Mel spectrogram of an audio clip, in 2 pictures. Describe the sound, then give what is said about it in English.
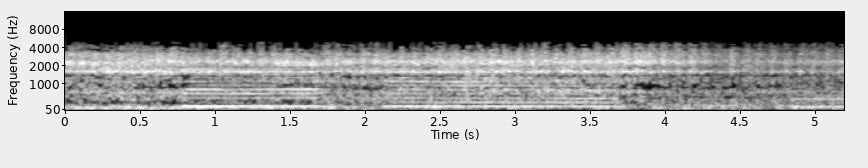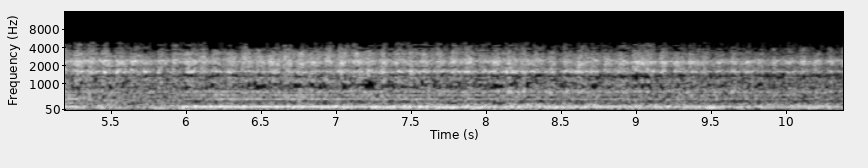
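The Fireball Express train roars past a railroad crossing with wooden cross arms, a loud, steady rumble, while long blaring horn tones sound in several separate blasts. The roar eases slightly partway through but keeps going. “Hey, look at that monster come roaring.”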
